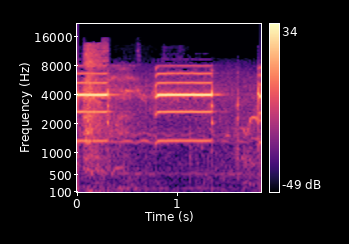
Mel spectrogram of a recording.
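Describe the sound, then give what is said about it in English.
A shrill electronic phone ringtone: a harsh, buzzy high-pitched tone sounding in short loud bursts, one brief, then a longer sustained blast, with another starting at the end. “Here is an annoying... world's most annoying ringtone. This is his phone.”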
